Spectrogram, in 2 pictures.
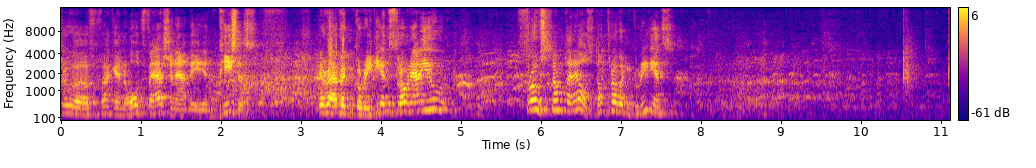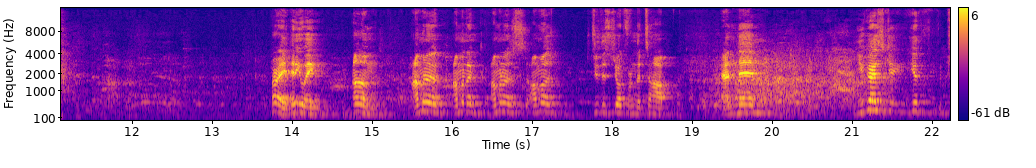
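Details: Adult male comedian who stutters, performing live crowd work on stage; he says people talking close to him while he speaks makes him stutter. Real stuttering.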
